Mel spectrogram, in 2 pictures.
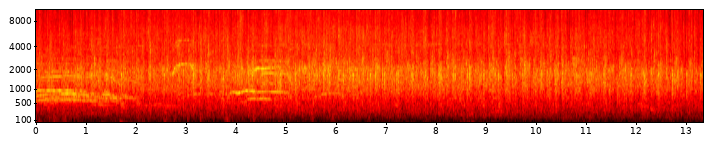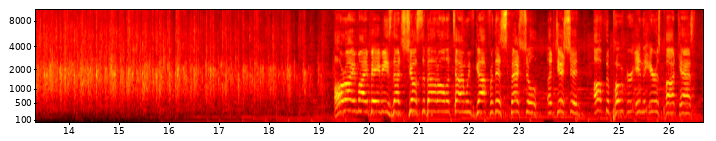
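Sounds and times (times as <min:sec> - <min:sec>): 
audience applause: 0:00.0 - 0:21.3
speech: 0:20.0 - 0:26.6.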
